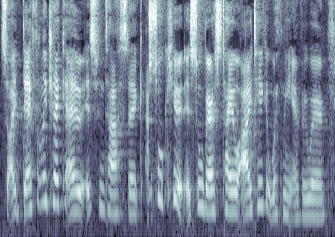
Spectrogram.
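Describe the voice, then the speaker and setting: A woman's voice: a little high, expressive, fast talker. A twenty-year-old woman chatting casually to her viewers, rambling with lots of ums and likes and correcting herself as she goes. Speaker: vlogger and student. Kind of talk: casual chatty catch-up vlog.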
